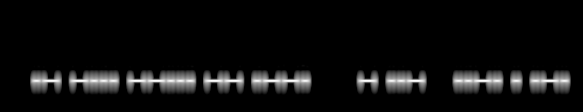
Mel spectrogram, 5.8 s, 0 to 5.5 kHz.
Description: Morse code, heard as a keyed tone, about 25 wpm, 590 Hz. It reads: AB7MP TU FER
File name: QSO306 25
